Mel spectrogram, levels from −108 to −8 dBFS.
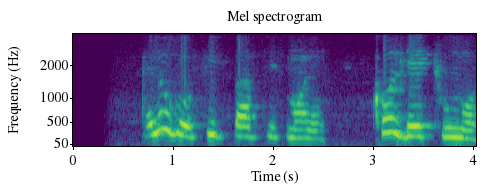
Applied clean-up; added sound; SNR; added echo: none; none; none; none.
